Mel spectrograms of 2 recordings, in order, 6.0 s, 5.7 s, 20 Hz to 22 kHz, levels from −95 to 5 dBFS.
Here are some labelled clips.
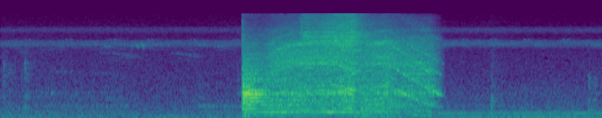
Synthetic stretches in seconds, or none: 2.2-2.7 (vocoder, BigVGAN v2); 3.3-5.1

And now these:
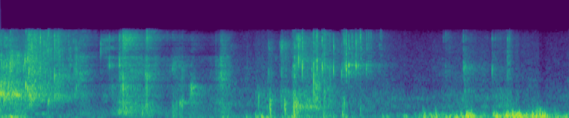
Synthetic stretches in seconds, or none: 0.8-2.3 (codec, SNAC)

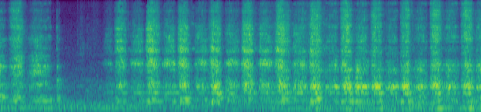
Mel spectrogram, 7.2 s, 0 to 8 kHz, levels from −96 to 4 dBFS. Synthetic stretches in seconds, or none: 0.0-1.5 (vocoder, BigVGAN v2); 3.2-4.3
